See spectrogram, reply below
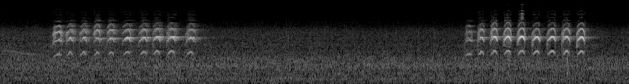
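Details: Common kestrel giving its hunting call while hovering: two rapid runs of shrill, evenly repeated ki-ki-ki notes, about eight to ten per run, separated by a pause of a few seconds, with constant background noise.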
